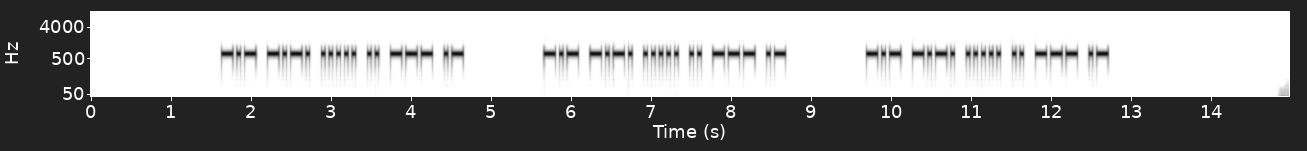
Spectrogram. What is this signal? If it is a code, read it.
Morse code, heard as a keyed tone, about 25 wpm, 700 Hz. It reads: KC5IOA KC5IOA KC5IOA
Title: USA Call Signs - 6 Characters - Repeated 3x - 25wpm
